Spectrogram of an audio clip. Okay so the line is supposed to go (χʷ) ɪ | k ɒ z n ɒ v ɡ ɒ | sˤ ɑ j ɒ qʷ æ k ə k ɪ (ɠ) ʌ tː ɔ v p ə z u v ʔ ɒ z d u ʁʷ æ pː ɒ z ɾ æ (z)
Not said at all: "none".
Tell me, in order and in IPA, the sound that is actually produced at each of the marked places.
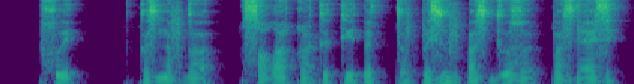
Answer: χʷ, ɠ, z

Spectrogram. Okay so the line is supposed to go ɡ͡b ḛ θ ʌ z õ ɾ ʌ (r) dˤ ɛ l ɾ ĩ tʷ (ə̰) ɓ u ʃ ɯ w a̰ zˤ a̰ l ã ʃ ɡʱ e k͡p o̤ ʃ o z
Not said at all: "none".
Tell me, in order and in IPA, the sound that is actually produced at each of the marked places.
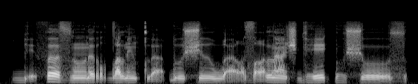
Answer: r, a̰

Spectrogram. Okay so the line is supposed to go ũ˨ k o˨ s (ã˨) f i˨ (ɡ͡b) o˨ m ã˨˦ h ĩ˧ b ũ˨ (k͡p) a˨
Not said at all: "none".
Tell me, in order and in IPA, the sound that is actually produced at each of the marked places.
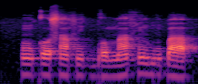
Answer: ã˨, ɡ͡b, k͡p

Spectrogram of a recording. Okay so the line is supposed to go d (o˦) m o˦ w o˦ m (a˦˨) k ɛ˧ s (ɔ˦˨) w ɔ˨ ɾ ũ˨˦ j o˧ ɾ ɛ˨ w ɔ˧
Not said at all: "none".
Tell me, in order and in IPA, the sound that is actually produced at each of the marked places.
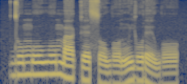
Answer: o˦, a˧, ɔ˨

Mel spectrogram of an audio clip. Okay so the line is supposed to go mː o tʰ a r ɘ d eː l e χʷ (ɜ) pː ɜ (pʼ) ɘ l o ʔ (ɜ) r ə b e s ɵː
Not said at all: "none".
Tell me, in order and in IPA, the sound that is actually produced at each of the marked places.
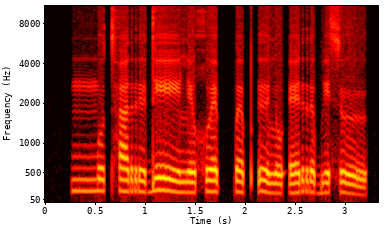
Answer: ɛ, pʼ, ɛ

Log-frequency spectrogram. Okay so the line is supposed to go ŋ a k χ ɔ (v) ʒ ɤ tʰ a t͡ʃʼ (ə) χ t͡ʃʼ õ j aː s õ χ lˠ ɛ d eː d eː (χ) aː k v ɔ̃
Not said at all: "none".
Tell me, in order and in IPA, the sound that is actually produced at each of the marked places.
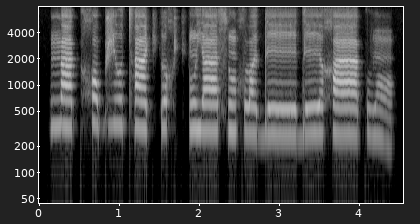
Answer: b, ɯ, χ

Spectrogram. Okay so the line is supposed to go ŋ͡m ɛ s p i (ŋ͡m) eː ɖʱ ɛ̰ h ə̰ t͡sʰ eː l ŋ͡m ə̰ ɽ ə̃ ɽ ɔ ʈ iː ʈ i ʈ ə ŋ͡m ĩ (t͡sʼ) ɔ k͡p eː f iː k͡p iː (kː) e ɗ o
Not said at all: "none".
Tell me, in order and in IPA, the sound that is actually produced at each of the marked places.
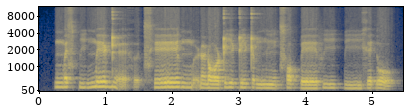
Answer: ŋ͡m, t͡sʰ, x

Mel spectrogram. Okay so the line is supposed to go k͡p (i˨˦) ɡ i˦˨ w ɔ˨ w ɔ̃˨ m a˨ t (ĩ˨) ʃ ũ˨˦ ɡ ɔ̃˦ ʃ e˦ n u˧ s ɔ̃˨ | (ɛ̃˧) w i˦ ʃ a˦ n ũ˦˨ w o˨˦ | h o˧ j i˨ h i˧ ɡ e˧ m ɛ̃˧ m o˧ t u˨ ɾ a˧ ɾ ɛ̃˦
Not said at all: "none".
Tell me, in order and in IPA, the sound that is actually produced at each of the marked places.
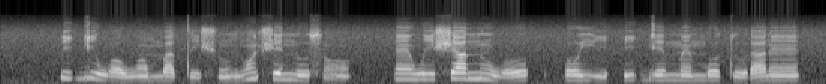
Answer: i˦, i˨, ɛ̃˦

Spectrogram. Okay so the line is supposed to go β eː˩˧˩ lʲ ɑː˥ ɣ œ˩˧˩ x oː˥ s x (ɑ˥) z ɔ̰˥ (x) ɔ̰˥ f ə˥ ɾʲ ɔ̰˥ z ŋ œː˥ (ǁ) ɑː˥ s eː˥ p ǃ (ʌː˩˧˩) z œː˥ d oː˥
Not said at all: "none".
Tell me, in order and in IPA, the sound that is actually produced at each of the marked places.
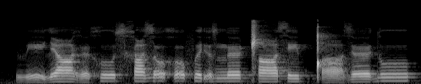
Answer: ɑ˥, x, ǁ, ɑː˩˧˩

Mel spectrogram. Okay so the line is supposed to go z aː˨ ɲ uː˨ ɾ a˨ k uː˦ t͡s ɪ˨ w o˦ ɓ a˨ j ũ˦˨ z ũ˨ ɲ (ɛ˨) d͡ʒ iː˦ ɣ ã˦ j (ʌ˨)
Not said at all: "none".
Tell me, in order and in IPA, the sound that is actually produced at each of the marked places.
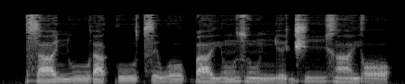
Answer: e˨, ɔ˨

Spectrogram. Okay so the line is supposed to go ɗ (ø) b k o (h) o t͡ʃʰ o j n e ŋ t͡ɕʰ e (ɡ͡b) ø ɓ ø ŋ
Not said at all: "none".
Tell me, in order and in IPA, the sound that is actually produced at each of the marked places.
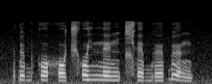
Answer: ø, h, b

